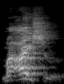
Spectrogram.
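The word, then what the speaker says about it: מעשר: Means tenth in Hebrew and is pronounced ma'ashra.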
